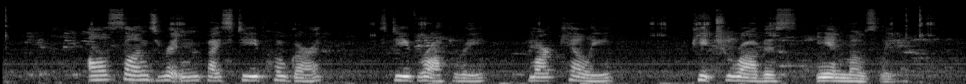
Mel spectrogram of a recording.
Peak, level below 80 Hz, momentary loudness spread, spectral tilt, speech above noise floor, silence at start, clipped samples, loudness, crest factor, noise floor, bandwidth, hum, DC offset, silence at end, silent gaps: -4 dBFS; -48 dBFS; 16 LU; -7 dB/octave; 26 dB; 0.05 s; under 0.1%; -20 LUFS; 16 dB; -45 dBFS; 14 kHz; none; under 0.1%; 0.35 s; none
